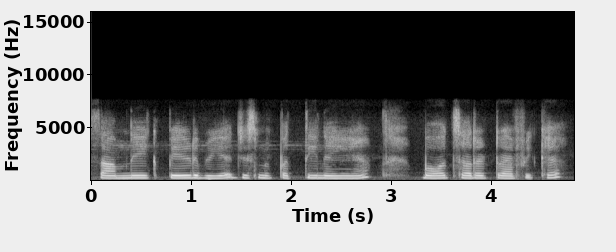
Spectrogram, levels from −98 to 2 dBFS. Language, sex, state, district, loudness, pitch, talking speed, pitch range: Hindi, female, Jharkhand, Deoghar, -16 LUFS, 225 Hz, 160 wpm, 220-235 Hz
